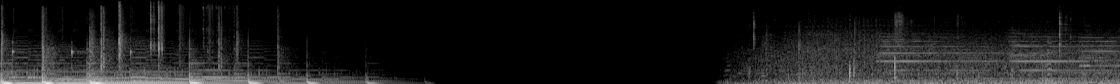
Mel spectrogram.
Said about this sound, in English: Just beside the Royal Courts of Justice is a church. Every hour or so, the bells ring. I don't know who decided to put the court building right next to this church, but whoever it was had a sense of drama.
